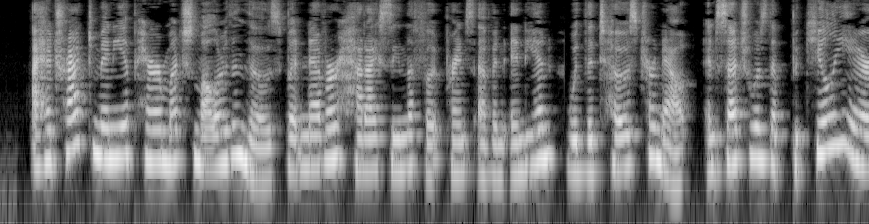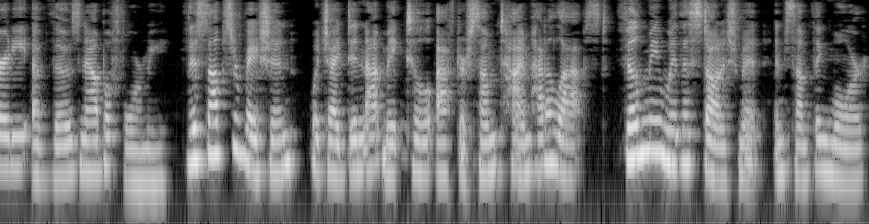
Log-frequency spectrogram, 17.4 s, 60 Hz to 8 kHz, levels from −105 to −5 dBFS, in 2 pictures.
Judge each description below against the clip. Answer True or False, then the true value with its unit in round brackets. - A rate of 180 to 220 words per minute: True (190 wpm)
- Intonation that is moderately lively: True (4.6 semitones)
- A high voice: True (200 Hz)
